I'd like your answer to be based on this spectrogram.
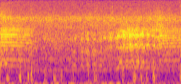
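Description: Sheep in the Minecraft video game bleat repeatedly in short wavering calls, several overlapping cries spread across the moment, heard alone with no talk.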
